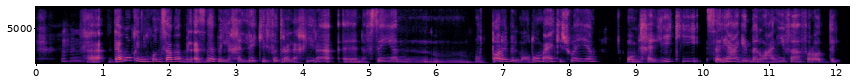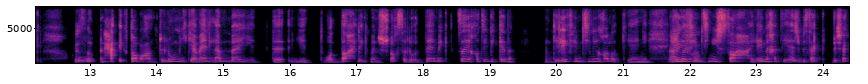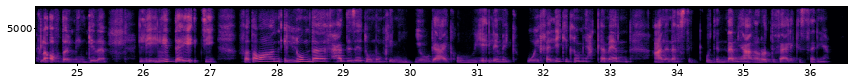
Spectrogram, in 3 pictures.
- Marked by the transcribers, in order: tapping
- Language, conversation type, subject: Arabic, advice, إزاي أتعلم أوقف وأتنفّس قبل ما أرد في النقاش؟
